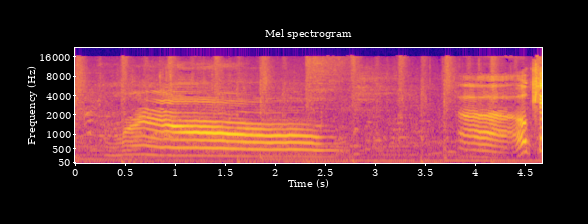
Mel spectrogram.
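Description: A cat lets out a long, drawn-out yowl lasting a couple of seconds, then a pause, then a second shorter meow that rises sharply at the end, loud.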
